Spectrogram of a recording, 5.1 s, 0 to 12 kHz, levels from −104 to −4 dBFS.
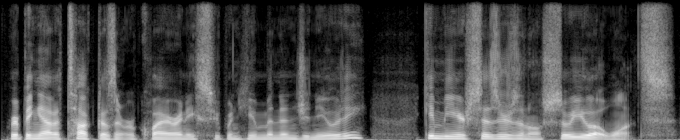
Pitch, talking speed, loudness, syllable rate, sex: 135 Hz, 225 wpm, -20 LUFS, 6.6 syllables/s, male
